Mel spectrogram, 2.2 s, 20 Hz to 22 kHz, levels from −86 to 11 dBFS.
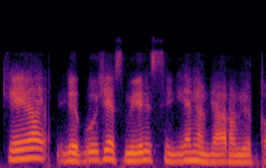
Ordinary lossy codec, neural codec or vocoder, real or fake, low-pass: Opus, 16 kbps; codec, 16 kHz, 0.5 kbps, FreqCodec, larger model; fake; 7.2 kHz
